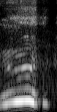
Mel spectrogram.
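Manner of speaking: high, loud pained whimper; short hammed-up cry of hurt; mock crying groan. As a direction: imitate bursting into tears from pain. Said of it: "even though I started crying".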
